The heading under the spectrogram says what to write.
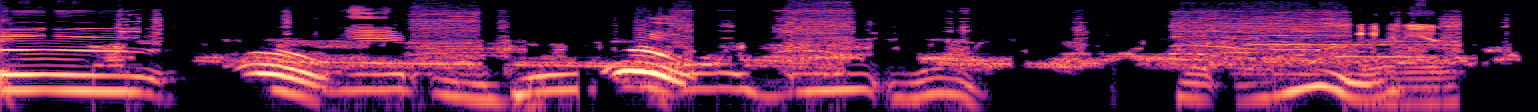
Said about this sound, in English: Oh, come on. God. I'm booing that. I'm booing it.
